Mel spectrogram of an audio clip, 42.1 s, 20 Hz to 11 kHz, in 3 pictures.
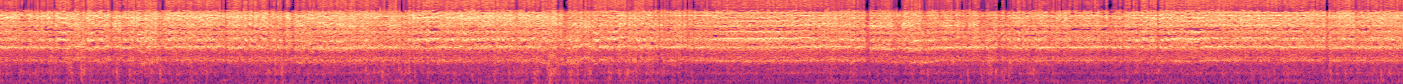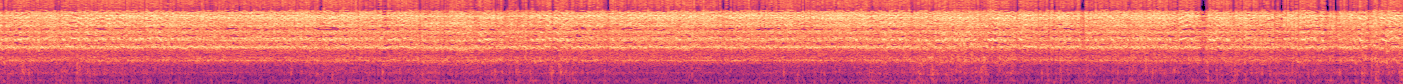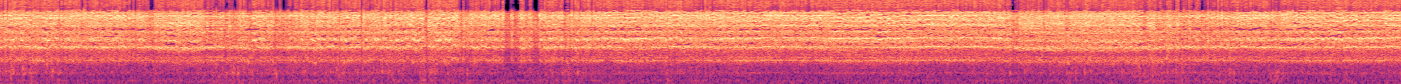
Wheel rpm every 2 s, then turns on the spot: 230, 230, 230, 230, 220, 230, 230, 230, 240, 230, 230, 230, 230, 240, 230, 230, 230, 230, 220, 220, 230.
none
